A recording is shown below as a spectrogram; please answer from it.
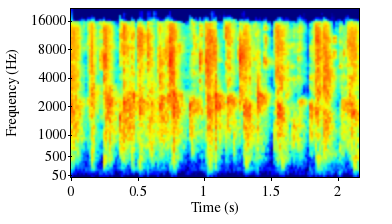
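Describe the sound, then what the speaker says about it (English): A small crowd at an outdoor library groundbreaking ceremony claps close by. The claps are dense and steady, running for a couple of seconds with no voices. "Can we just give her a round of applause?"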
